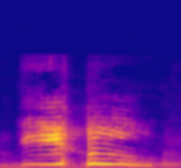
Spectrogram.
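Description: A baby babbles in two high, voiced sounds: a short rising-falling one, then a longer, drawn-out call that slowly trails downward, over a faint low background hum.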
